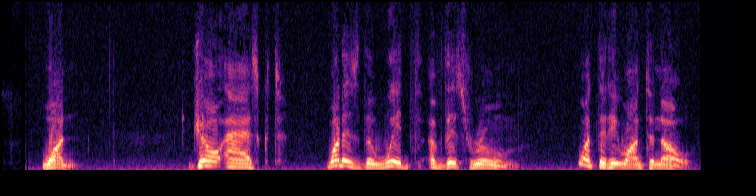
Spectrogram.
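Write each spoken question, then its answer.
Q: What did he want to know?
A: The width of the room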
